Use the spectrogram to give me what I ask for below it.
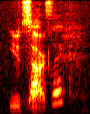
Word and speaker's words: Yitzhak: Yitzhak? – Yitzhak. Yitzhak. – Yitzhak, yeah. – Yitzhak. So, Yitzhak, and then. – I think. – And then lets yeah. Yitzhak become Hedwig.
